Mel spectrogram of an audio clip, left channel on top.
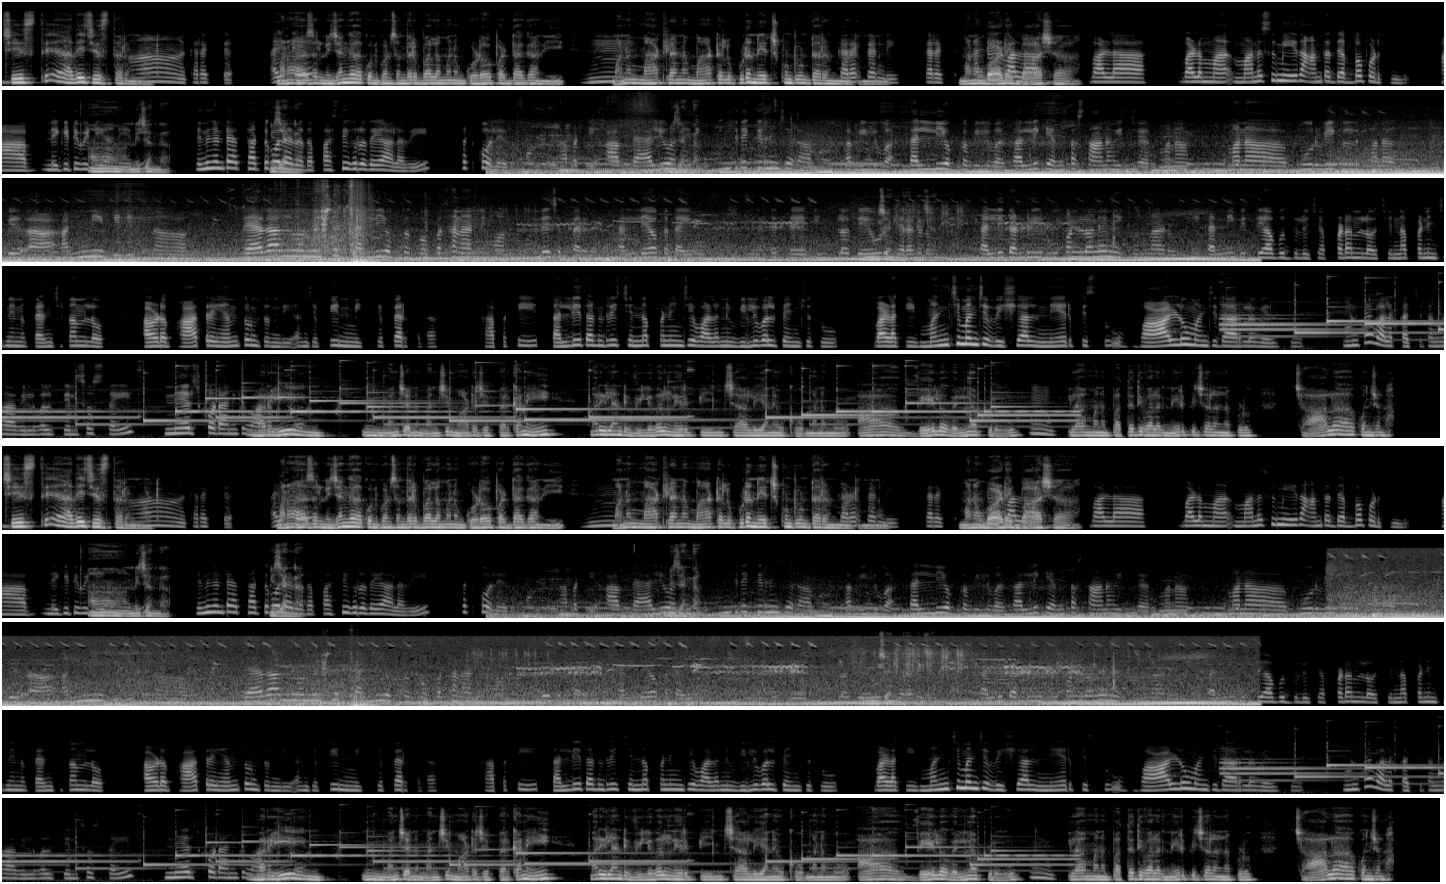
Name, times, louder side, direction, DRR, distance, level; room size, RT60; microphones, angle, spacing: voice 1, 0.0-1.5 2.7-5.6 6.1-8.9 9.6-10.8 15.3-16.1 17.1-17.4 21.0-21.4 37.4-38.3 60.1-60.9 61.3-63.3 63.6-67.9 68.3-71.6, right 1 dB, 15° right, 3.4 m, -25 dB
voice 2, 1.3-2.3 2.7-3.2 5.8-6.4 8.4-9.0 9.2-9.4 9.7-10.4 10.9-11.4 11.8-14.1 14.4-15.9 16.4-18.7 19.2-19.6 20.0-26.3 26.7-28.4 28.7-29.9 30.3-30.7 31.2-35.9 36.3-38.2 38.6-44.3 44.7-46.9 47.2-47.6 48.1-51.6 52.0-56.3 56.7-59.0 59.3-60.7 68.0-68.2, left 3 dB, 70° left, 3.1 m, -32 dB
Vehicle, 19.3-36.2, left 3 dB, 45° left, 0.6 m, -24 dB
sound 1, 27.7-41.4, right 2 dB, 50° right, 1.0 m, -26 dB
sound 2, 55.4-68.5, left 4 dB, 25° left, 6.9 m, -31 dB
head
